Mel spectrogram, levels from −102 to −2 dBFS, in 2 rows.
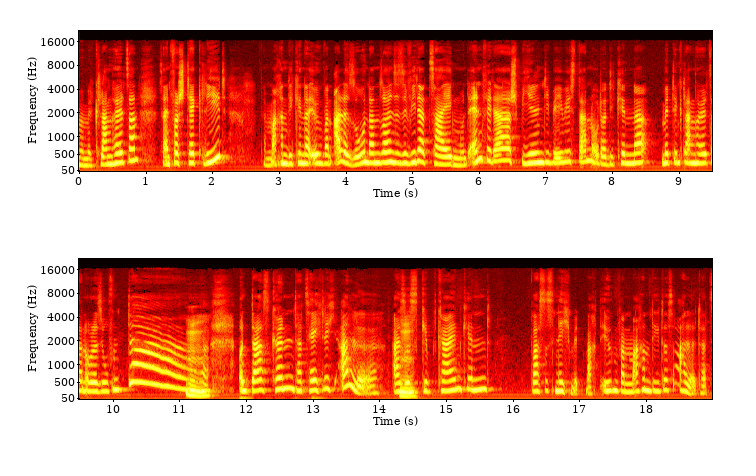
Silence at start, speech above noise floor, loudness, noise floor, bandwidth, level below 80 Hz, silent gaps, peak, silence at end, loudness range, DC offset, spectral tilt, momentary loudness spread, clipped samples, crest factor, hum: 0 s; 30 dB; -20 LUFS; -50 dBFS; 15.5 kHz; -52 dBFS; none; -2 dBFS; 0.1 s; 3 LU; under 0.1%; -5 dB/octave; 8 LU; under 0.1%; 18 dB; none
